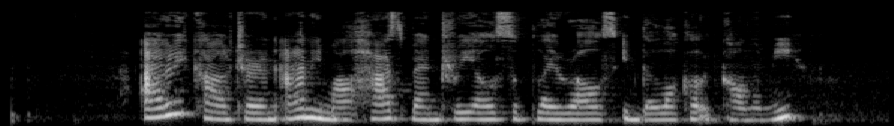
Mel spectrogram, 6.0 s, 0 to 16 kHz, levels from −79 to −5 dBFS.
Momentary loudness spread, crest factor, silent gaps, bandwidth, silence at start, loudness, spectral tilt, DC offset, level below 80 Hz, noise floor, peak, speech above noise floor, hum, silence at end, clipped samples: 8 LU; 24 dB; none; 11.5 kHz; 0.95 s; -27 LUFS; -4.5 dB/octave; under 0.1%; -78 dBFS; -67 dBFS; -4 dBFS; 40 dB; none; 0.6 s; under 0.1%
